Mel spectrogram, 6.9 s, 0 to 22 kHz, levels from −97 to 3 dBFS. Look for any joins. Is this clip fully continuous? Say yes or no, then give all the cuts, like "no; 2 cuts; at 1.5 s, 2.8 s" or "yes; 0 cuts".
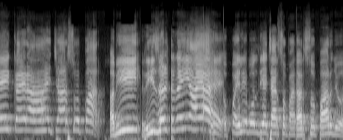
no; 4 cuts; at 2.0 s, 2.8 s, 4.5 s, 5.9 s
